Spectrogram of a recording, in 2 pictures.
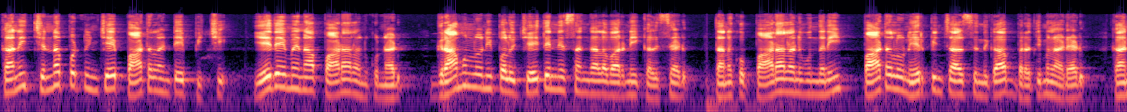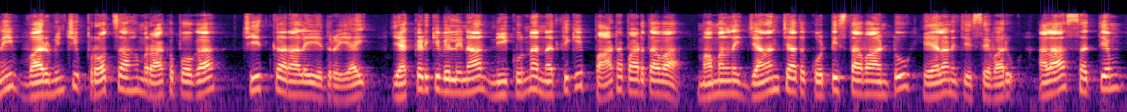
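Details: Adult male narrator; plain speech.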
